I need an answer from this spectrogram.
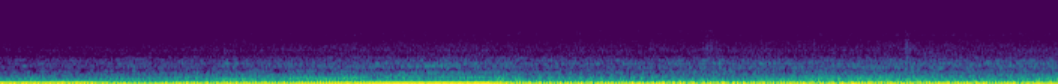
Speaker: so yeah that's how my few weeks have been going and no my exhaust is not fixed as you can hear I haven't gotten to that yet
